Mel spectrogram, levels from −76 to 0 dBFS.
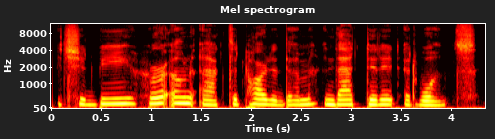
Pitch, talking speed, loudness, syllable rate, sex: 190 Hz, 205 wpm, -16 LUFS, 4.0 syllables/s, female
